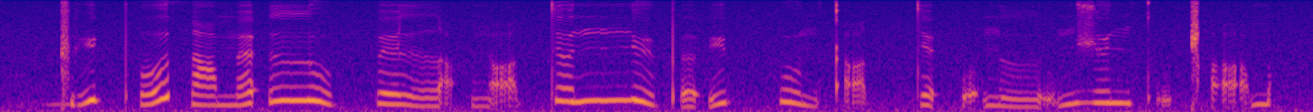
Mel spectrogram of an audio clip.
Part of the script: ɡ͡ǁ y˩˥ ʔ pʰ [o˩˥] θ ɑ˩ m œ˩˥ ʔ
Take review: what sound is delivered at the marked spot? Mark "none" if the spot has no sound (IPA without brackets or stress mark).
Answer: o˩˥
